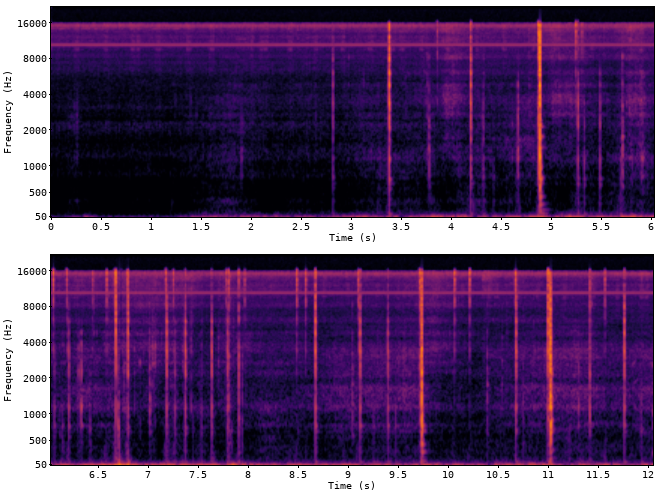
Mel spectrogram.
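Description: Skis sliding through deep powder snow: a steady swishing hiss with a low rumble, starting about a second in, broken by many sharp clicks and knocks.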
